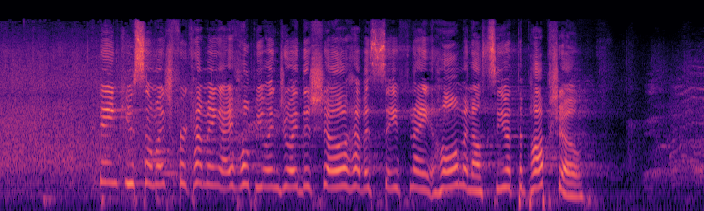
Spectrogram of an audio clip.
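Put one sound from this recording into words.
A children's choir sings together, heard in an echoing hall.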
